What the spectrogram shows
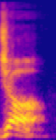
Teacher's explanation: জিব্বার আগাটা তালুতে লাগতেছে না? তালুতে লাগে উচ্চারিত হচ্ছে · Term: অন্তস্থ জ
